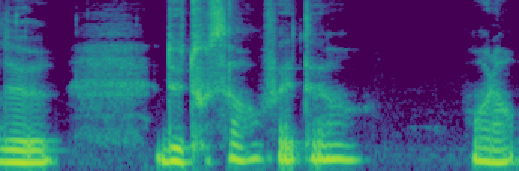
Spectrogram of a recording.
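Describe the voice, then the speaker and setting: On a very clean recording with a silent background, a woman speaks at a fairly low pitch in a dark, mellow, somewhat breathy tone with monotone, flat intonation. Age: 40s. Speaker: naturopath specialized in eating disorders. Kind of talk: interview. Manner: outspoken, frank.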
